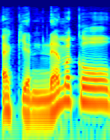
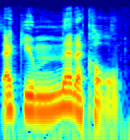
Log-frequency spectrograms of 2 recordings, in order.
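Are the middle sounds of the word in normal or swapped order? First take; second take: swapped; normal. First: The middle sounds are switched around. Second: The middle sounds are in their usual order. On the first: The speaker calls it wrong. "I want to say ecumenical" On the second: The speaker calls it right. "but it's ecumenical"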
